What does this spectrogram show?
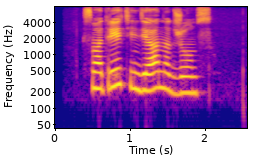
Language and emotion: Russian, neutral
